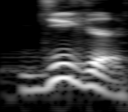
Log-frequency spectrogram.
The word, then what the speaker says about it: Giger: Is this really what you're talking about, Giger?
